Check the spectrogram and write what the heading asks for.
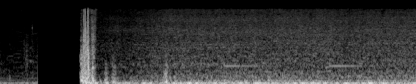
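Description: Road and wind noise inside a moving car: a loud, steady rumble that cuts in suddenly just under a second in, after a brief silence.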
